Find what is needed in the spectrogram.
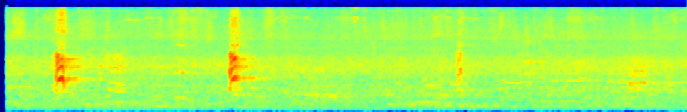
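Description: A dog barking: two sharp barks about two seconds apart and a fainter one near six seconds in, over the steady murmur of a crowded hall.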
